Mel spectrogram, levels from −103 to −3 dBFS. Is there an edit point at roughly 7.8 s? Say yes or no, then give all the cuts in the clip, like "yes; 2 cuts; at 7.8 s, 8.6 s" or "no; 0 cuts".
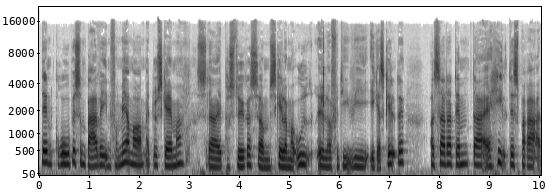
no; 2 cuts; at 3.3 s, 5.5 s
